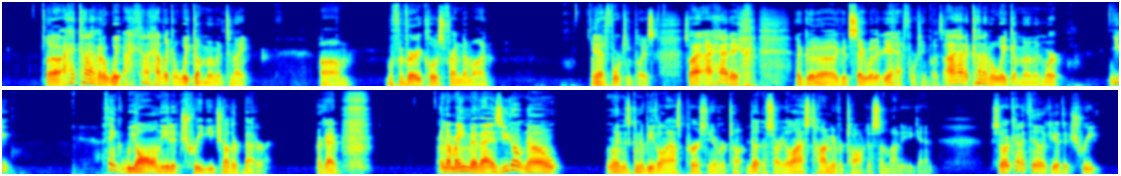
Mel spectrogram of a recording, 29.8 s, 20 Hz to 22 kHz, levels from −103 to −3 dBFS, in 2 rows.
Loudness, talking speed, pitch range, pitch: -24 LUFS, 220 wpm, 105-140 Hz, 120 Hz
